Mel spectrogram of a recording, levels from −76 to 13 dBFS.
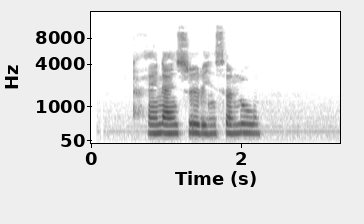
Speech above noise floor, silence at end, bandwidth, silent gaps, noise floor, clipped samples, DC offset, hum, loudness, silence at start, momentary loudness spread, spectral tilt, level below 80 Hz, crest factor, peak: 34 dB; 1.05 s; 11.5 kHz; none; -56 dBFS; under 0.1%; under 0.1%; none; -23 LUFS; 0.55 s; 21 LU; -5 dB/octave; -72 dBFS; 20 dB; -6 dBFS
